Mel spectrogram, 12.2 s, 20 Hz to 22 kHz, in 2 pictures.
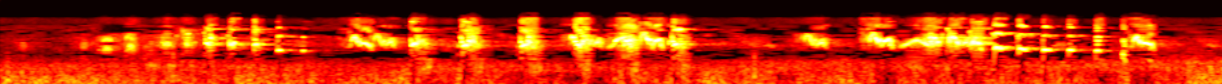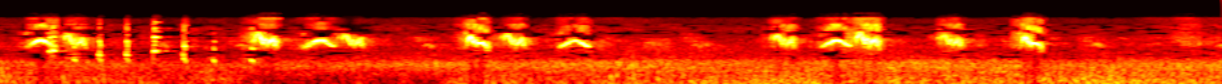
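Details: Bald eagle at the nest on the Decorah eagle cam, April 5 around 2:30 pm; the female gets up, calls and leaves, then the male comes in. Bursts of high, thin chittering notes in quick series, over a steady low rumble.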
